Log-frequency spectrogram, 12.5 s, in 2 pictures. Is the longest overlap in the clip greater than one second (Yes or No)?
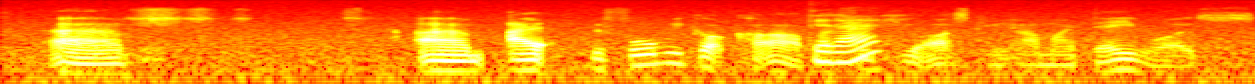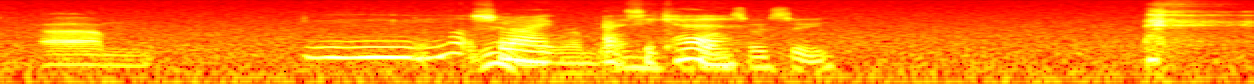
Yes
